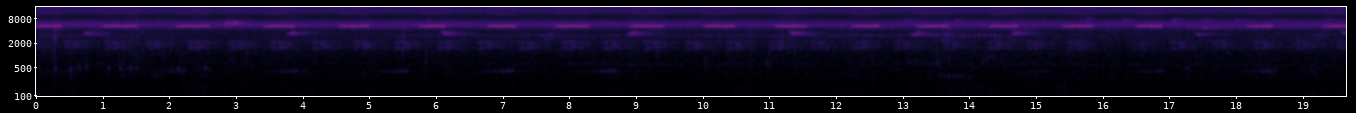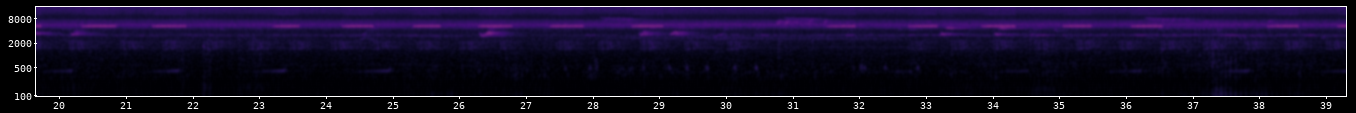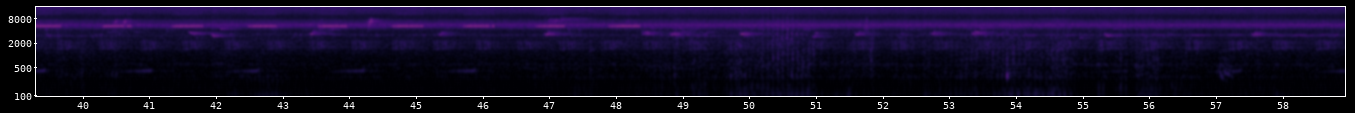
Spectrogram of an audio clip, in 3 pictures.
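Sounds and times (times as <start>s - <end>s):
high insect chirps: 16.5s - 58.9s.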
